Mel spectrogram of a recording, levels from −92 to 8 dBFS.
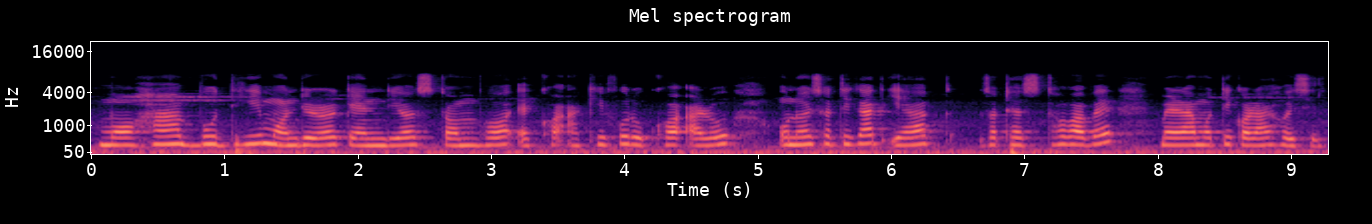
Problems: none marked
